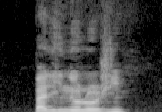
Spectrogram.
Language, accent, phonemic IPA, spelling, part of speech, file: French, France, /pa.li.nɔ.lɔ.ʒi/, palynologie, noun, LL-Q150 (fra)-palynologie.wav
- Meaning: palynology (study of spores, pollen etc.)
